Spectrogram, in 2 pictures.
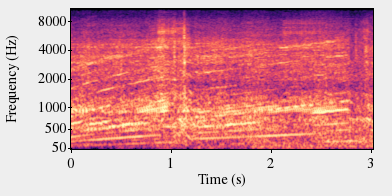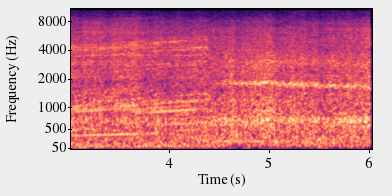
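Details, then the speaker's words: Yamaha Fazer riding after new front wheel bearings were fitted and the tyres were inflated (it had been ridden nearly unpressurised): engine rises smoothly through the gears over even tyre and wind roar, with road noise coming up through the fairing. Normal road noise. "yep it's very different definitely still a look you can hear the road up through the fairing there but I guess it's coming up through these two holes more than you know kind of funneling the noise a little bit"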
